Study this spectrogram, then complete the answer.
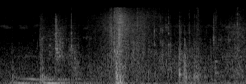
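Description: Reeds are pulled up with a quick rustling snap.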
